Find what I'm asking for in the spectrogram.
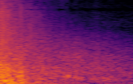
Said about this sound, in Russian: Мой выстрел разносится эхом по тайге.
